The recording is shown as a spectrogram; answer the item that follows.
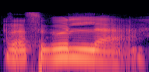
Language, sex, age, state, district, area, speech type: Urdu, female, 60+, Bihar, Darbhanga, rural, spontaneous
